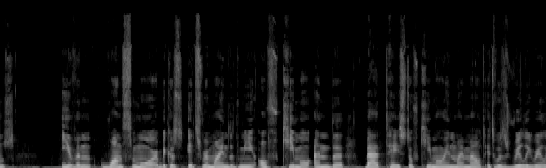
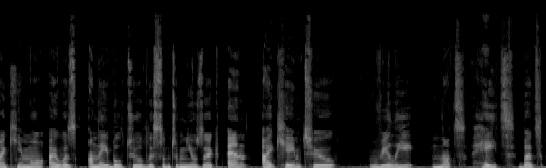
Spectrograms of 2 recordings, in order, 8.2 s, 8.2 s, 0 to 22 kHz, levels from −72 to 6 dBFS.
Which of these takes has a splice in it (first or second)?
second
